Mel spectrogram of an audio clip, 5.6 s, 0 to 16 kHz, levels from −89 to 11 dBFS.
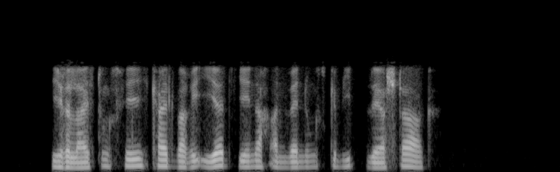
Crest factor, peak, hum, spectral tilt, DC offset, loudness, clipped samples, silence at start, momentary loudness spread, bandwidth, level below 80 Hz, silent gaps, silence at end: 20 dB; -2 dBFS; none; -11 dB/octave; under 0.1%; -23 LUFS; under 0.1%; 0.5 s; 9 LU; 4 kHz; -62 dBFS; none; 1.3 s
